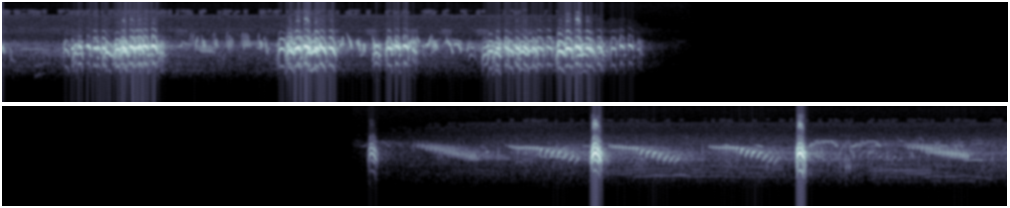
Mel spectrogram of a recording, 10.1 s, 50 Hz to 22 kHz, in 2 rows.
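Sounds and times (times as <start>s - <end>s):
collared pratincole harsh chattering calls: 0.0s - 3.3s, 7.6s - 10.0s.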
